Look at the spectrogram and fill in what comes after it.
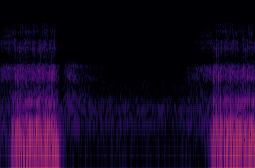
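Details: Low, growly purring from Molly the Boerboel while her head is massaged: two deep snore-like rumbles, one at the start and one near the end, separated by about three seconds of quiet breathing.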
